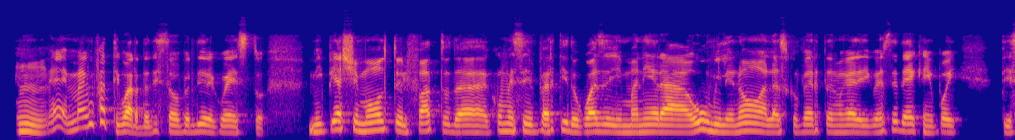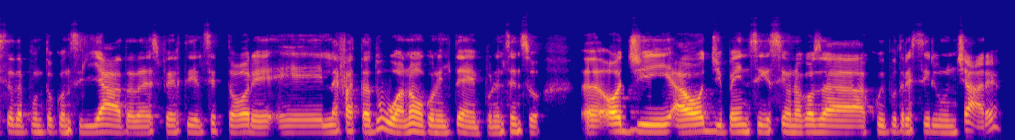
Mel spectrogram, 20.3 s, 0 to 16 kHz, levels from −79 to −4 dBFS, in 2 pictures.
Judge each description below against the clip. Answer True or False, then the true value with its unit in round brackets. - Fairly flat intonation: True (2.2 semitones)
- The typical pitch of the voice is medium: True (145 Hz)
